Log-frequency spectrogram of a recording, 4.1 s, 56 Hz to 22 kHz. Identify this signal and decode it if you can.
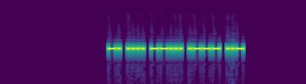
Morse code, heard as a keyed tone, about 36 wpm, 700 Hz. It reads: NH7JU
